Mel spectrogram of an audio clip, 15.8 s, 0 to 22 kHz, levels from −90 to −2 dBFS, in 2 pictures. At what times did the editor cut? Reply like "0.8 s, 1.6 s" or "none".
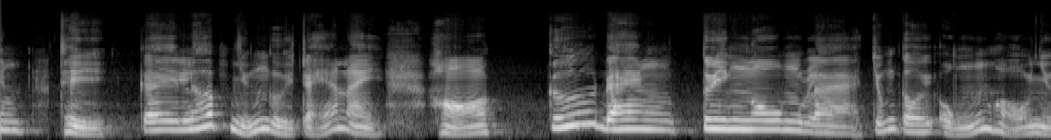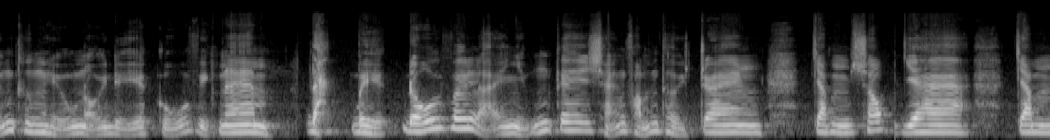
none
